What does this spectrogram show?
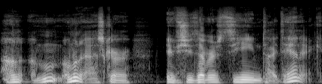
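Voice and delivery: utterly earnest, dead-serious acted deadpan, no joking at all. Retelling what a man said when asked his interview question: imitating Aaron dead serious. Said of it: "dead fucking serious".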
